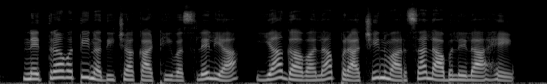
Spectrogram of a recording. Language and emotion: Marathi, neutral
